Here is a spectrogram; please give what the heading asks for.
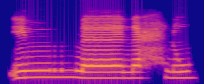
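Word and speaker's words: إِنَّا نَحْنُ: Contoh, kita harusnya membacanya inna nahnu. Inna nahnu. 2 naknya. 2 harokat, 2 ketuk. Ya. Kita bacanya inna nahnu. Kita membuang huruf dan ini lahannya jali.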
